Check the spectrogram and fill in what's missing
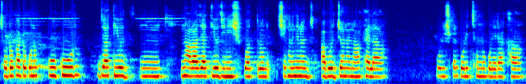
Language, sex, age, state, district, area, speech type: Bengali, female, 18-30, West Bengal, Birbhum, urban, spontaneous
